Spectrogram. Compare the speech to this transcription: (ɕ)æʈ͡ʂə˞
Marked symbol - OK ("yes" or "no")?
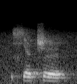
yes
